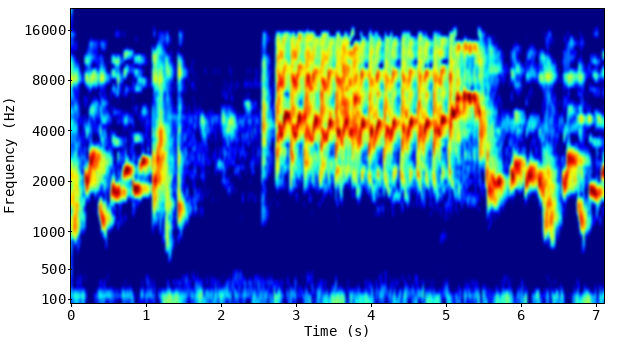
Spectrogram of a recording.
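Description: A songbird sings loud, varied whistles and rapid trills close by.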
